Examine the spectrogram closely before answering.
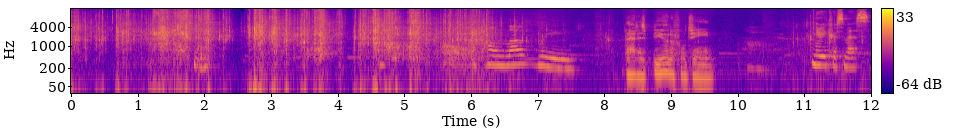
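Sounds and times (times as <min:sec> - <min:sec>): wrapping paper crinkling: 0:00.0 - 0:08.2, 0:10.7 - 0:11.6.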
